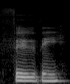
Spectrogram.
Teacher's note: she tends to use the F sound in words that start with an S blend. So if instead of saying smoothie, she'll say foovie, and instead of swing, she'll say thing.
